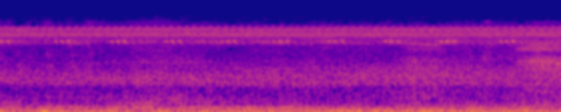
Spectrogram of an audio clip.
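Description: Insects chirping faintly outdoors, a short high chirp repeating about twice a second over faint low background noise.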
